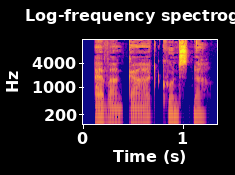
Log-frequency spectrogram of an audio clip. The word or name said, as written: avantgardekunstner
